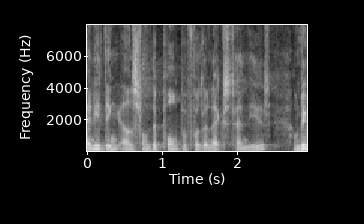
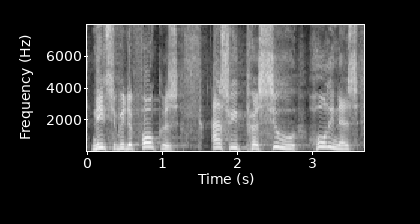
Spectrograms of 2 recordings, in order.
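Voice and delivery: loud, raised, emphatic sermon voice; forceful preaching; 6 semitones higher, 8 dB louder than usual. Real, not acted. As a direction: drive it home to the whole congregation.

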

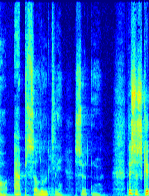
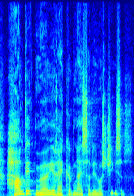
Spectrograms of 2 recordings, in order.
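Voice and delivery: normal talking voice

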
